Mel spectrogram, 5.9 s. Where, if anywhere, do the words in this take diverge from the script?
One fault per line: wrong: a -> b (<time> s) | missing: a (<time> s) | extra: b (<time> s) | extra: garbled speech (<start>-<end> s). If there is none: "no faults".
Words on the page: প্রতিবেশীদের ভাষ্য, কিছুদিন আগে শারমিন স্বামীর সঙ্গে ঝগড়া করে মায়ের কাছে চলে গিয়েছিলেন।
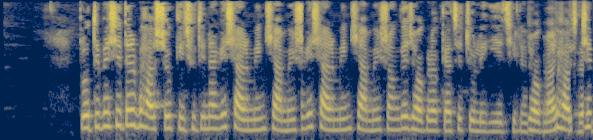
extra: আগে শারমিন স্বামীর (3.0 s)
missing: করে মায়ের (4.4 s)
extra: garbled speech (5.3-5.9 s)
